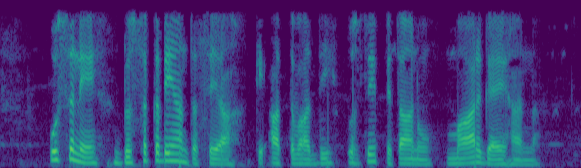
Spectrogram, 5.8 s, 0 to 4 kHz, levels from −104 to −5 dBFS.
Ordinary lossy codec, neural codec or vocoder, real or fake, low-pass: AAC, 32 kbps; none; real; 3.6 kHz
